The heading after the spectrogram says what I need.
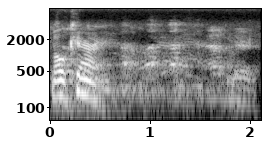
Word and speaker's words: Mulkerrin: Mulkerrin.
